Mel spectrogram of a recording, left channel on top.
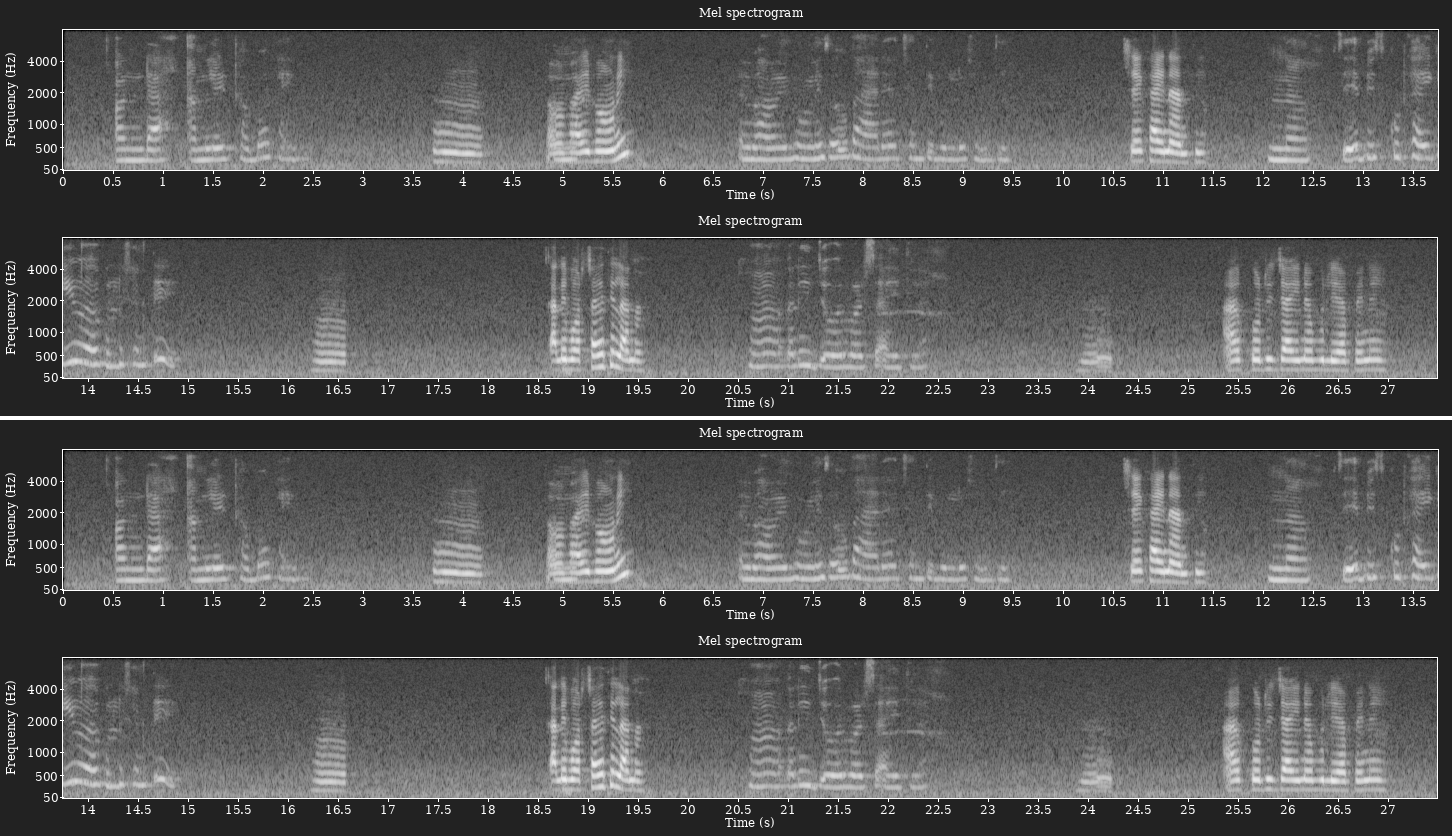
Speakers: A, on the left (about 85°); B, on the right (about 35°).
A: ଅଣ୍ଡା ଆମଲେଟ୍ ହେବ ଖାଇବୁ।
B: ହୁଁ। ତମ
A: ତମା
B: ଭାଇ ଭଉଣୀ
A: ଏ ଭାଇ ଭଉଣୀ ସବୁ ବାହାରେ ଅଛନ୍ତି ବୁଲୁଛନ୍ତି।
B: ସେ ଖାଇନାହାନ୍ତି?
A: ନା ସେ ବିସ୍କୁଟ୍ ଖାଇକି ବୁଲୁଛନ୍ତି।
B: ହୁଁ। କାଲି ବର୍ଷା ହେଇଥିଲା ନା?
A: ହୁଁ କାଲି ଜୋରେବର୍ଷା ହେଇଥିଲା।
B: ହୁଁ ଆଉ କୋଉଠି ଯାଇନ ବୁଲିବା ପାଇଁ ନାଇଁ?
